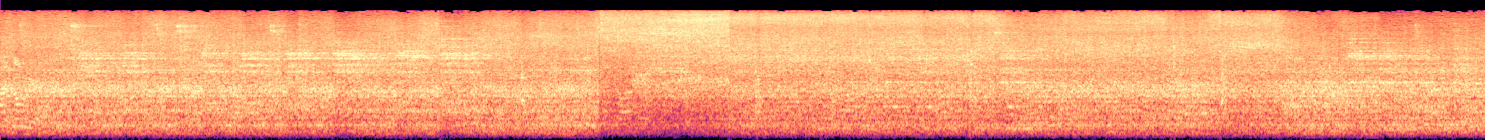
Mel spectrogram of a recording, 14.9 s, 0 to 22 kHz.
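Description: CDH-210F-2 handkerchief tissue paper machine line running: a loud, steady mechanical noise from the folding, cutting and conveying units, dipping slightly for a moment about halfway through.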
